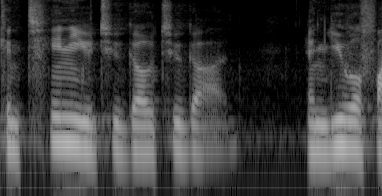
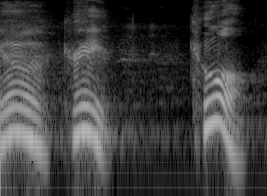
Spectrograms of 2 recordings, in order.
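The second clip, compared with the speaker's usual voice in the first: forced cheer; 4 semitones higher, slower than usual. Retold or imitated. Pastor's fake enthusiasm.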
